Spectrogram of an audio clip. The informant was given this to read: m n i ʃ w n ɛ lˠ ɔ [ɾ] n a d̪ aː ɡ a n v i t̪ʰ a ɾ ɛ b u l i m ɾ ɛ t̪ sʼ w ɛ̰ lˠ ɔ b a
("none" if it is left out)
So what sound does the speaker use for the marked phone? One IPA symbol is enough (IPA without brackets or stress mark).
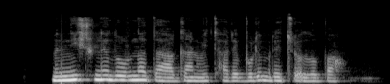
ɾ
